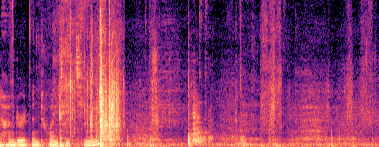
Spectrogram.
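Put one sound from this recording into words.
Pages of a book rustle as they are turned.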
